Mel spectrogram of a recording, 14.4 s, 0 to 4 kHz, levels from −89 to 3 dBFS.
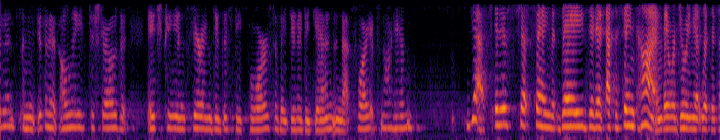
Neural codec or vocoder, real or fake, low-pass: codec, 16 kHz, 2 kbps, FreqCodec, smaller model; fake; 3.6 kHz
